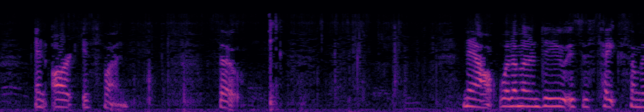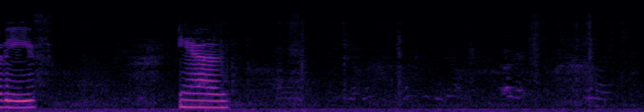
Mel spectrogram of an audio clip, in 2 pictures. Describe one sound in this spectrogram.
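Fabric trim rustles softly as hands press it onto a shoe.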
